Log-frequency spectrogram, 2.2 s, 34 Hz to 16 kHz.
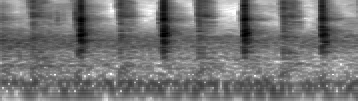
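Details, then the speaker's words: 2014 Ford F350 6.7L diesel with new batteries, key turned: sharp steady clicking about twice a second with softer ticks, no cranking; big starter cable rotted off the starter. "it's coming out but it's not spinning it's got new batteries in it is it the small wire or the big the big wires rotted right off the tur uh starter right up in here"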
